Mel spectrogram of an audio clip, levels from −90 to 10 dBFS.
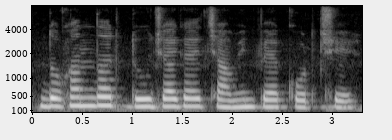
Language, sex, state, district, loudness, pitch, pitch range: Bengali, female, West Bengal, Cooch Behar, -14 LUFS, 210 Hz, 195-220 Hz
